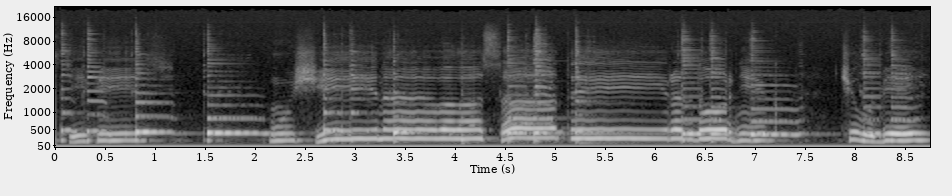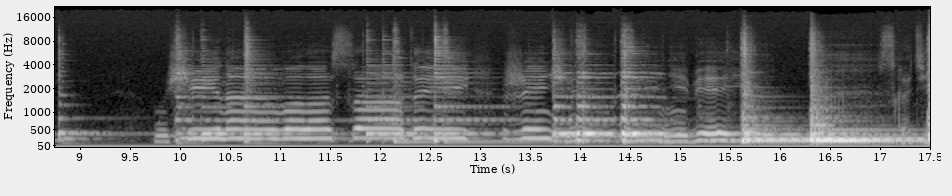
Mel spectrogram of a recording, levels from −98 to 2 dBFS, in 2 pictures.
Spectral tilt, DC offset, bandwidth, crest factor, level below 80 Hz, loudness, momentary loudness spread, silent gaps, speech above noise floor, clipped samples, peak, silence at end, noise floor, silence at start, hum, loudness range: -6.5 dB/octave; 2%; 14 kHz; 16 dB; -60 dBFS; -22 LUFS; 15 LU; none; 28 dB; under 0.1%; -4 dBFS; 0 s; -53 dBFS; 0.05 s; none; 12 LU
